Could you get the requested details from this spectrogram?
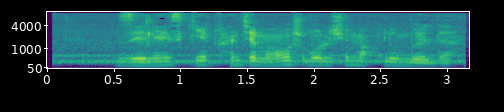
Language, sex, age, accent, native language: Uzbek, male, 25-34, Buxoro, Uzbek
